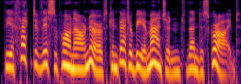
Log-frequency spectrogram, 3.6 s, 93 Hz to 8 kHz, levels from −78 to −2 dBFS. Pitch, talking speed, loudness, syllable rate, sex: 220 Hz, 215 wpm, -16 LUFS, 6.4 syllables/s, female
